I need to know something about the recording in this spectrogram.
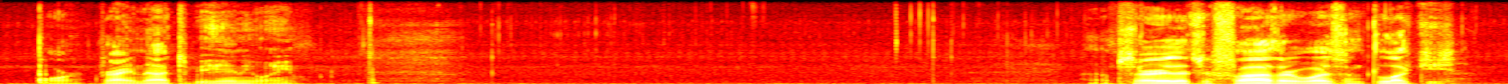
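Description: A middle-aged man speaks calmly into a close headset microphone.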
